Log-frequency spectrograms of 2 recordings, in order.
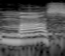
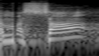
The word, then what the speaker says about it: Massá: Nas leituras, geralmente a gente lê Massa e Meriba, mas a pronúncia certa é Massá e Meribá.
